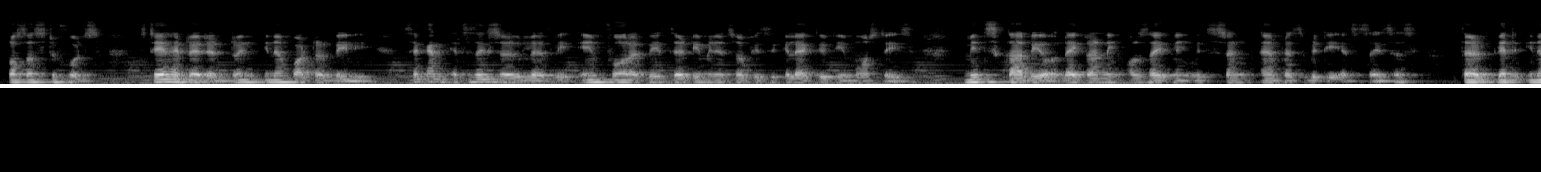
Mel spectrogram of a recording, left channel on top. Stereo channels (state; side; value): silent; right; digital silence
